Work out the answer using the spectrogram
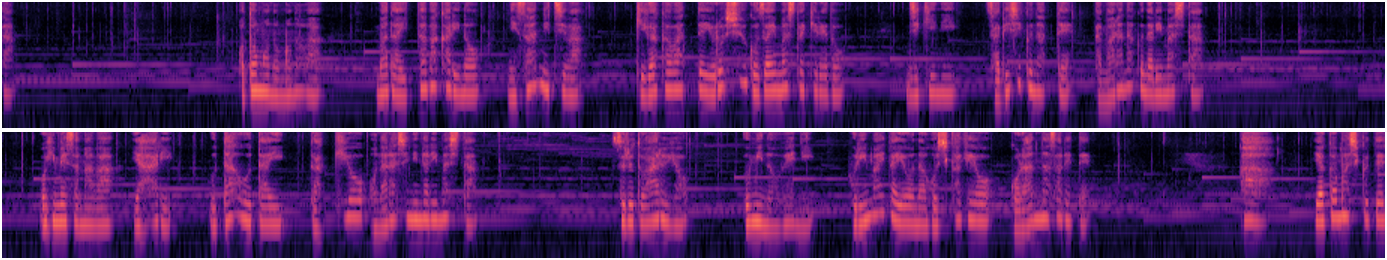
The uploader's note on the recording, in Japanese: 焚火の音付き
